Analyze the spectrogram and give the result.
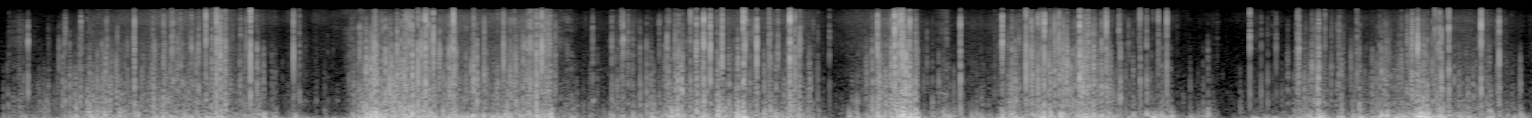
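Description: A clear soft plastic bag full of white cotton pads is held up and crinkled and scratched with fingers and nails. Bursts of bright, crackly crinkling and scratching rise and fall, separated by brief quiet gaps.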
